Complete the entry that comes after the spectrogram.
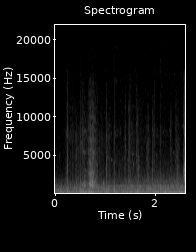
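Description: A horse's hooves clip-clopping in the video game Skyrim, a soft, steady run of hoofbeats under a faint ambient bed, with a brief higher whinny-like call near the start.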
